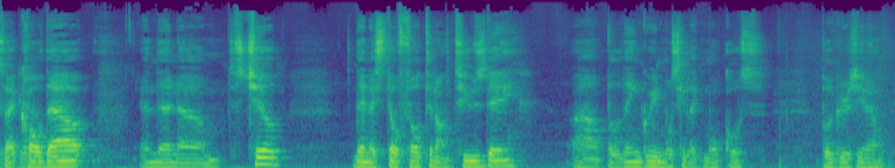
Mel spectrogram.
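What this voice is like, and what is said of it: Sick, sore-throated voice. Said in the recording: “My throat was a little sore. And as you can kind of hear it in my voice right now.”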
